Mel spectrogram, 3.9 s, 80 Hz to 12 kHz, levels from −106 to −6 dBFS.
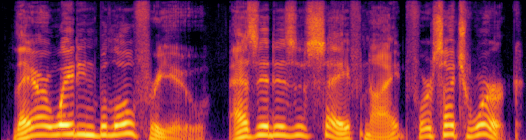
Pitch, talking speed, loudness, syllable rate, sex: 170 Hz, 230 wpm, -19 LUFS, 5.3 syllables/s, male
